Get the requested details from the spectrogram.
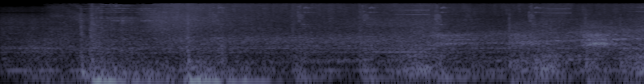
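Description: A deep booming whoosh bursts out and rumbles on.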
